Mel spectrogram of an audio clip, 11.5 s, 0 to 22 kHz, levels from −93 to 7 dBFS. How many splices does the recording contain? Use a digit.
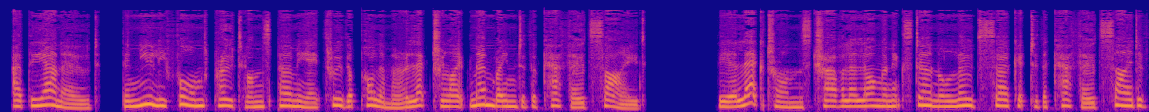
0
